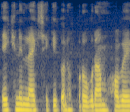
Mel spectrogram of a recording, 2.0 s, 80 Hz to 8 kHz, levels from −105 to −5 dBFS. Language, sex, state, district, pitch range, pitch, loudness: Bengali, male, West Bengal, Malda, 125-140 Hz, 135 Hz, -16 LUFS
